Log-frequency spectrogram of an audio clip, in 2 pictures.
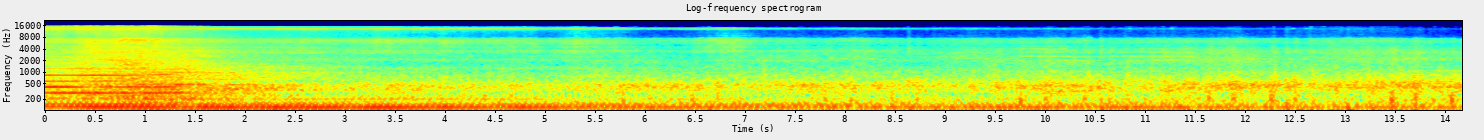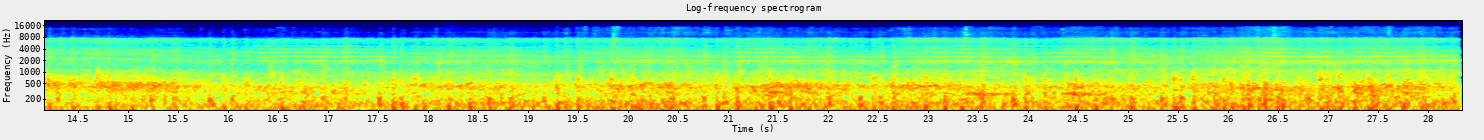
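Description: WDP4D diesel locomotive passing close by: its horn ends about a second in, and the steady drone of its two-stroke EMD engine fades as it goes. ICF passenger coaches then roll past, their wheels clattering rhythmically over the rail joints, growing louder toward the end.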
